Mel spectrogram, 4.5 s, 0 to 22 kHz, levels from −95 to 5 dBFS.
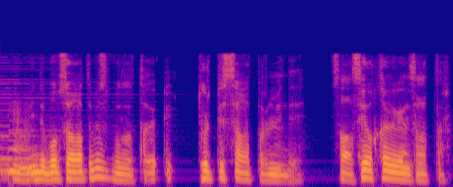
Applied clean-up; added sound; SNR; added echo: neural mask model RNNoise.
